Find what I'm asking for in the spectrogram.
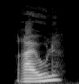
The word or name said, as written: revle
